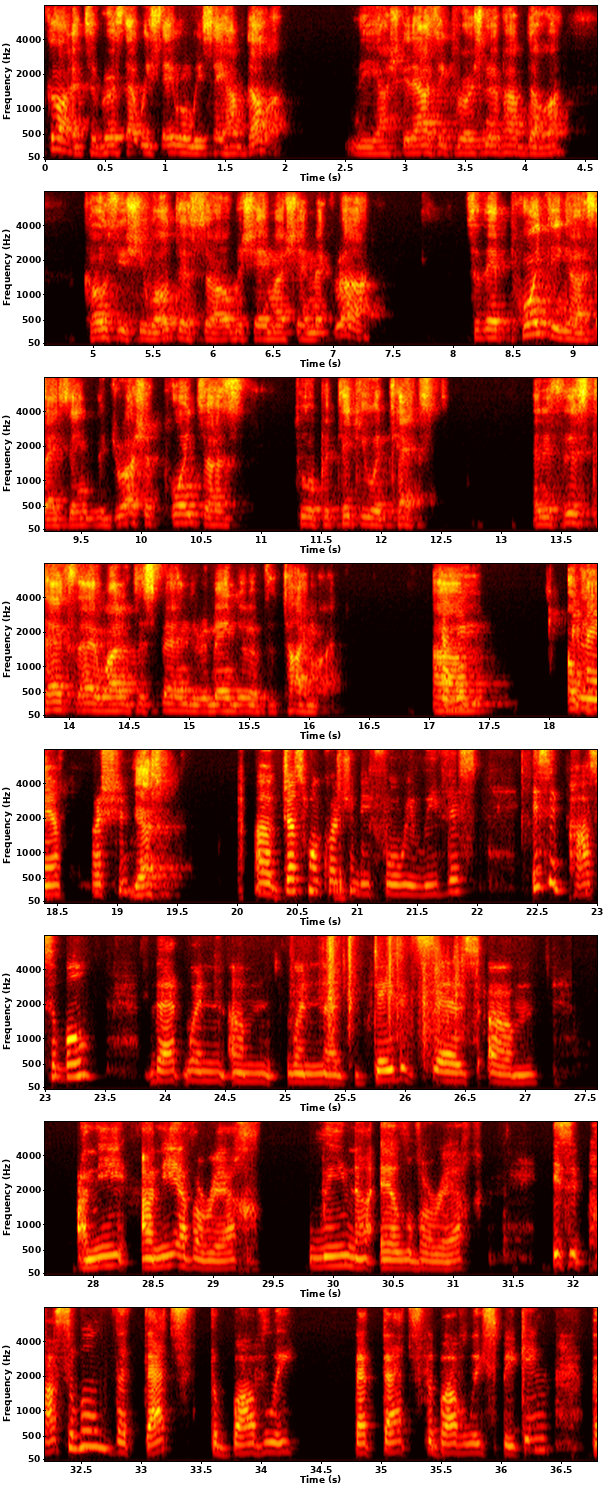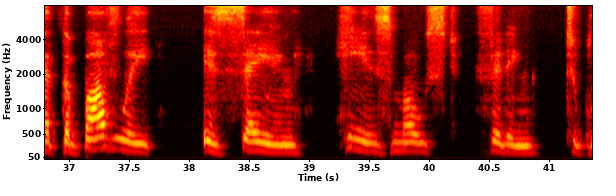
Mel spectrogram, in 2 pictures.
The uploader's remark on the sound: This audio was originally captured from Zoom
